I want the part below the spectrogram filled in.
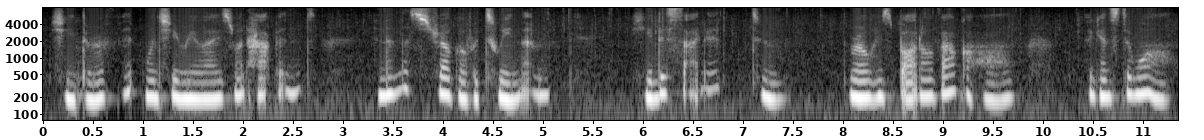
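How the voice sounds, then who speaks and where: A sly female demon, acted by a woman in a whispered ASMR roleplay. Her voice is very soft, dark and heavily breathy, and she takes her time, taunting with quiet menace and deliberate, teasing phrasing. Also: medium pitch, rough recording. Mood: mock sympathy, sly.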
